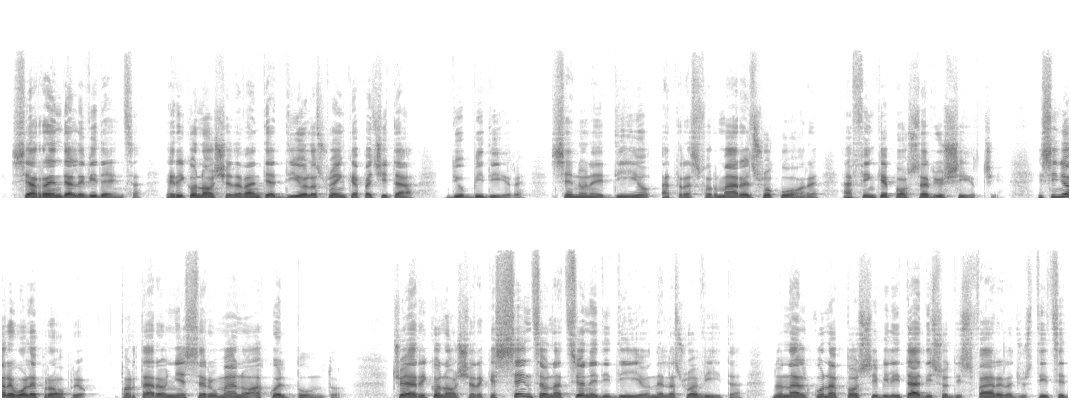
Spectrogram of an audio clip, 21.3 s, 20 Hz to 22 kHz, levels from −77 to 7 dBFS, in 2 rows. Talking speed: 155 wpm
